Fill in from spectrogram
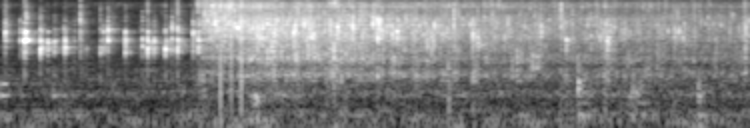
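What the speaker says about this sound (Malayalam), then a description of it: "ഇതേ കടുകെല്ലാം പൊട്ടിയിട്ടുണ്ടേ" Mustard seeds crackle and pop sharply in hot oil for a couple of seconds, then a loud continuous sizzle takes over as onion and garlic go in for a beef curry.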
